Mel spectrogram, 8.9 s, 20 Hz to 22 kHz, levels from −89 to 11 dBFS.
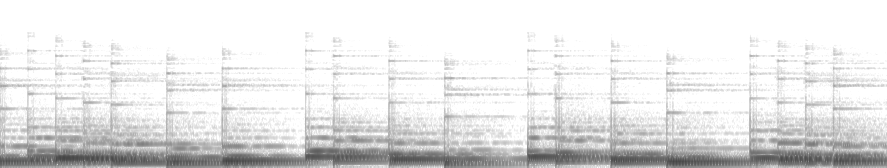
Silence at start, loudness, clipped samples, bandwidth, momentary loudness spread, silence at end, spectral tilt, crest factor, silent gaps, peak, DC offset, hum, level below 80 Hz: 0 s; -28 LUFS; under 0.1%; 7.8 kHz; 8 LU; 0 s; -10 dB/octave; 12 dB; none; -14 dBFS; under 0.1%; none; -60 dBFS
